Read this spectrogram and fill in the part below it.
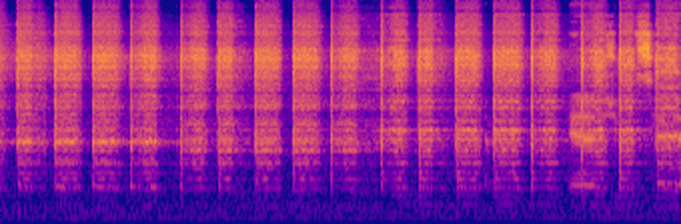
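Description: Music loop played in GarageBand, a bright, choppy rhythmic track with evenly pulsing bursts of sound repeating at a quick tempo, moderately loud and with no voice over it.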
